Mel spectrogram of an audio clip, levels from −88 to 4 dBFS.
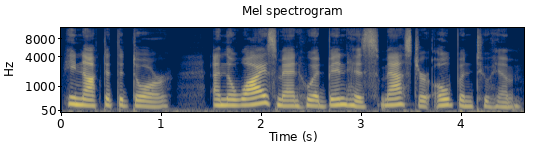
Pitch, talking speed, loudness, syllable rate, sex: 185 Hz, 220 wpm, -20 LUFS, 5.1 syllables/s, female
